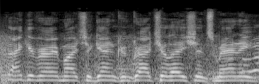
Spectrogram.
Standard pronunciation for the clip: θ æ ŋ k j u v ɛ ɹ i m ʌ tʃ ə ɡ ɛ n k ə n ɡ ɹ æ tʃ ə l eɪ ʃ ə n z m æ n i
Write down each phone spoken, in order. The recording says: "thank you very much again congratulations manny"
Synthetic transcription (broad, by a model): θ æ ŋ k j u v ɛ ɹ i m ʌ tʃ ə ɡ ɛ n k ə n ɡ ɹ æ tʃ ə l eɪ ʃ ə n z m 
